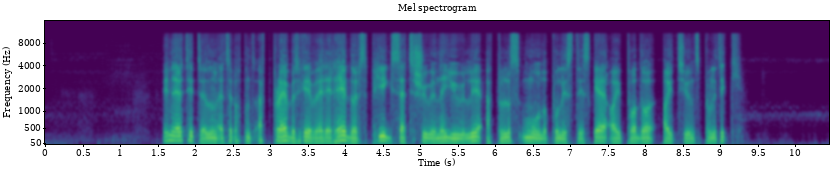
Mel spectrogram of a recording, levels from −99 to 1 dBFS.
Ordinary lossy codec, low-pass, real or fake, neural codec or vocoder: none; 10.8 kHz; fake; codec, 16 kHz in and 24 kHz out, 0.6 kbps, FocalCodec, streaming, 4096 codes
